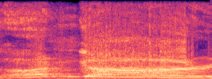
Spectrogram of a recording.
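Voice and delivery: very loud, high fencing shout; hammed-up swordsman's cry; battle cry. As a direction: fling out the challenge. Quoting Puss's battle cry.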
